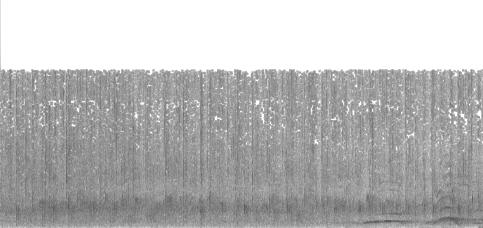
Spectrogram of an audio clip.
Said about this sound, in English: I want all of our Bible quizzers to walk in. Would you give them a great round of applause?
